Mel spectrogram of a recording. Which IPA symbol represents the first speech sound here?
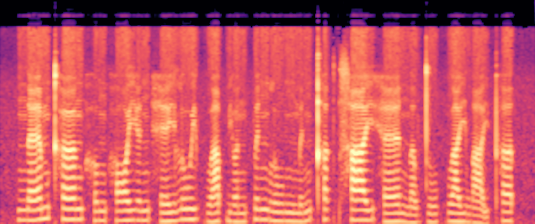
n̪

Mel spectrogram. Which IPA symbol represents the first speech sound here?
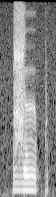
ɮ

